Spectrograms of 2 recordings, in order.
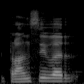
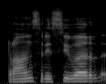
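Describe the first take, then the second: First: It is said as transiver, without receiver. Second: It is said as trans plus receiver. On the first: The speaker calls it right. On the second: The speaker calls it wrong. "ट्रांस रिसीवर नहीं"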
